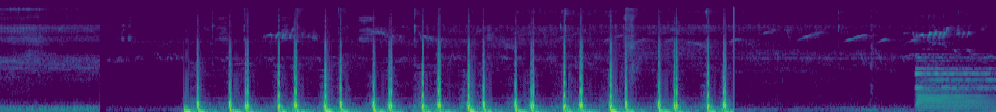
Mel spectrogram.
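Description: Heartbeat sound effect: a fast, steady lub-dub of paired low thumps, about two beats a second, that stops suddenly. Soft piano music comes in near the end.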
